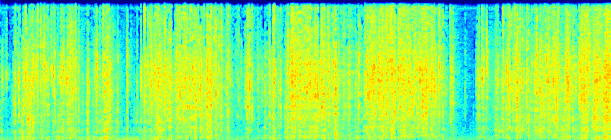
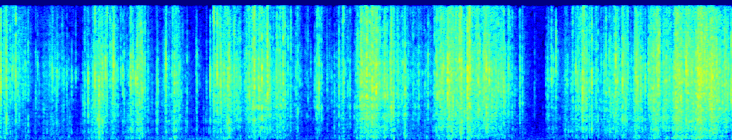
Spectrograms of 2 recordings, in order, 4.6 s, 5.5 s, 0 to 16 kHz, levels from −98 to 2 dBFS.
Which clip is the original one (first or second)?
first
